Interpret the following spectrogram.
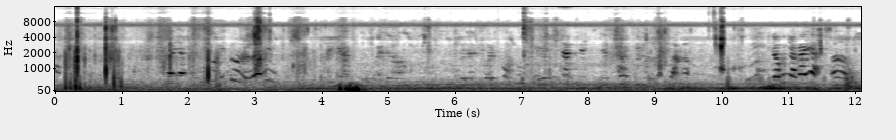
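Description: Quiet outdoor ambience of someone walking with a handheld phone: soft footsteps and scattered handling clicks, a dull thump about four seconds in, and faint distant voices near the end.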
